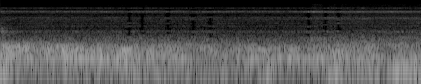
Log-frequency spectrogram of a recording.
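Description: Quiet room tone: a faint, even low background noise with no distinct sound.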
